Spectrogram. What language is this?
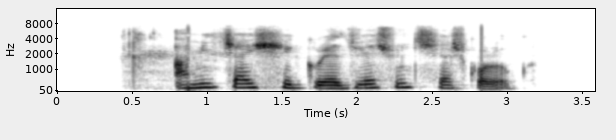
Bangla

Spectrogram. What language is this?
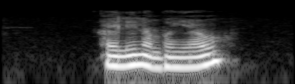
Cantonese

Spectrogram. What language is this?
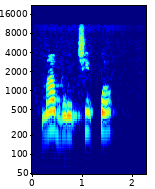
Aja (Benin)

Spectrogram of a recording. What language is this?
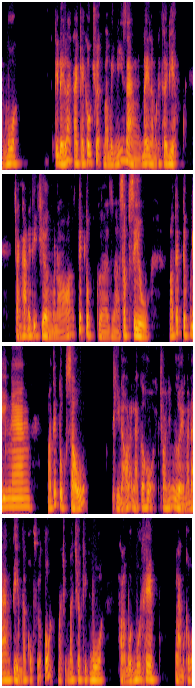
Vietnamese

